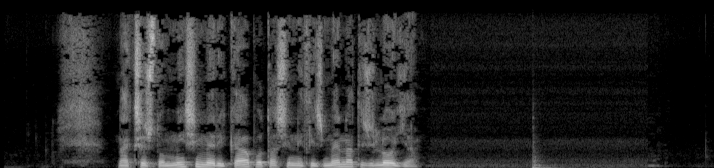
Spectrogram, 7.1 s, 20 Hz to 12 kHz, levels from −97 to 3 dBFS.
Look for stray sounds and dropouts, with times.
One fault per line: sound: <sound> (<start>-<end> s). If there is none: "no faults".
sound: thud (5.3-6.3 s)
